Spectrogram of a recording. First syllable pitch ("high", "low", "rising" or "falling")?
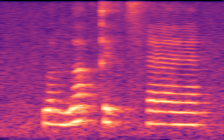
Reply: low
